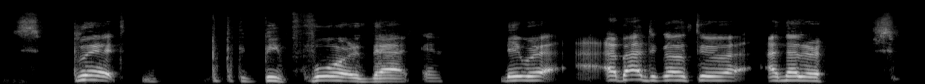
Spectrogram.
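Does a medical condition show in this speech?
Yes: cerebral palsy; talks slower.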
